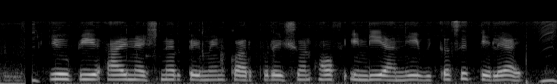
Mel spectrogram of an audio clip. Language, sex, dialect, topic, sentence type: Marathi, female, Varhadi, banking, statement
